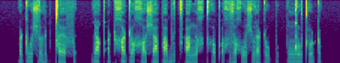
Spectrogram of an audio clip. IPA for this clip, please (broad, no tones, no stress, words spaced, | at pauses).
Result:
ʌʈwɯʃrʌʈǀɛf | ɾi qʼɛʈχaʈɯ χʌʃ apabi t͡sʼan̪iχkʰʌ pʼɯχzɯχwiʃ ɯɾaʈup | ŋ͡ǃutʼuʈ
